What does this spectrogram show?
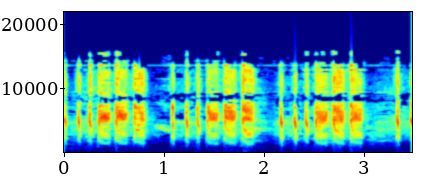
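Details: Long-tailed shrike master song for training songbirds: harsh, high chattering bursts alternating with quick single chips in irregular groups, loud and clean with no background noise.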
